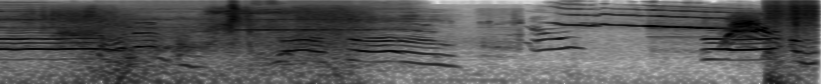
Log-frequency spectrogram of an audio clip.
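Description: Several high, wavering cat meows rise and fall in quick succession, loud and close, with a short lull before a final burst of meowing.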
